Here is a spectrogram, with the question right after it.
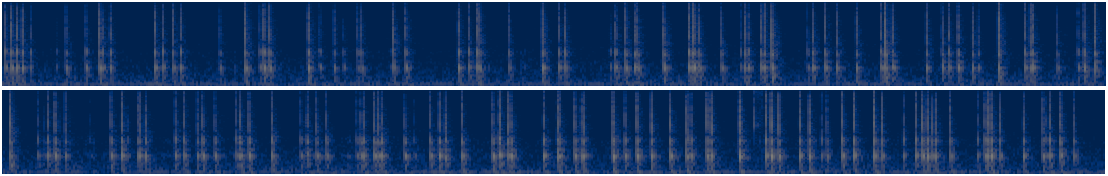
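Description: Long nails tap and scratch the glossy card front cover of an orange paperback book held at an angle. Dozens of rapid, crisp, dry clicks with a bright edge and a light midrange knock die out almost instantly, with scratchy rustles between them. A faint low hum sits underneath throughout.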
